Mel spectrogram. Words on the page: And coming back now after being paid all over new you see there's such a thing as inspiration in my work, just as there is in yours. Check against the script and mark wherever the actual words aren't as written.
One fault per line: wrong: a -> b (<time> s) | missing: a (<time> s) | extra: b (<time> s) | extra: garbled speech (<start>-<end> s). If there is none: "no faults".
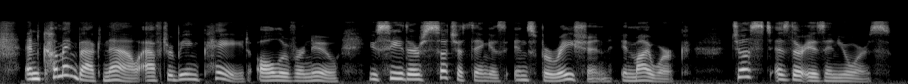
no faults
